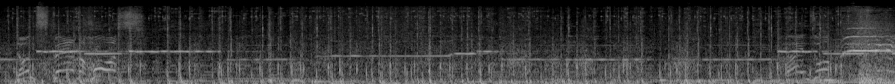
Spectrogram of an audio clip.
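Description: Horse galloping and neighing in The Witcher 3 horse race, fast steady hoofbeats with clear whinnies over music, voices speaking now and then.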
